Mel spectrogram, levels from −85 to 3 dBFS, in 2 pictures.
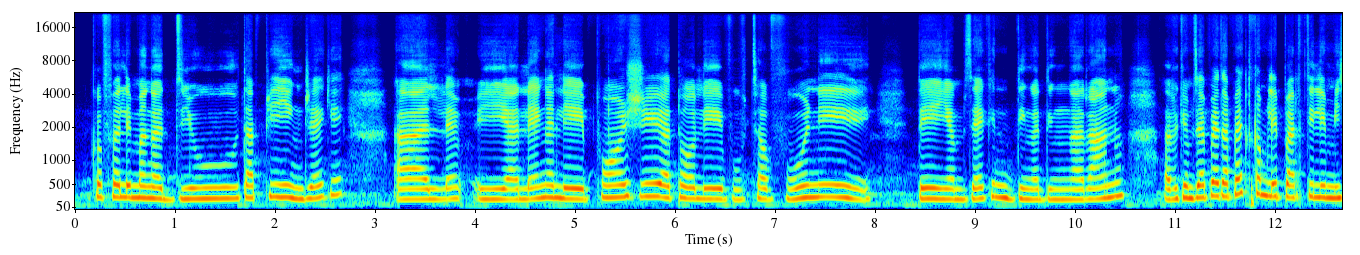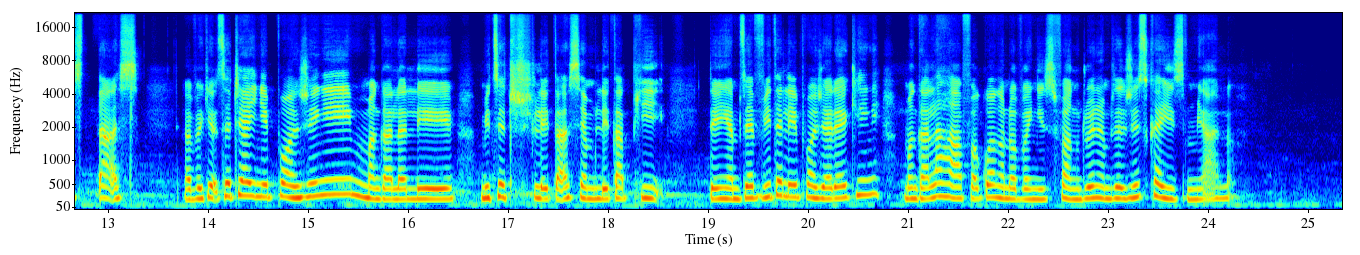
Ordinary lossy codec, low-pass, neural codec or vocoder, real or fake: none; none; autoencoder, 48 kHz, 128 numbers a frame, DAC-VAE, trained on Japanese speech; fake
